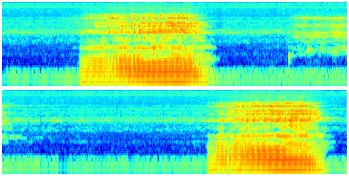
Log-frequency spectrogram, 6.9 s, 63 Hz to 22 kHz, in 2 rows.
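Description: Loud, rattling snores on inhaling, about 4.7 seconds apart, with quiet breathing between; snoring during sleep.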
